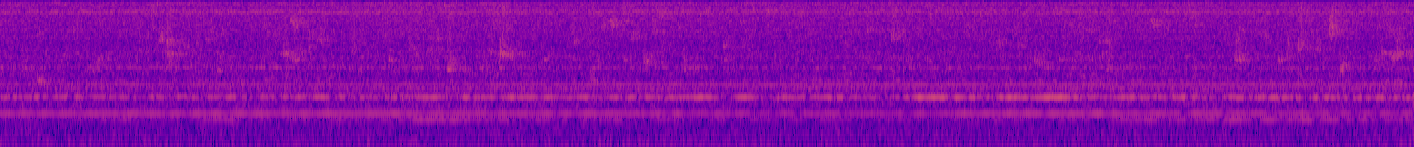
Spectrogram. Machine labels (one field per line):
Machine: pump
